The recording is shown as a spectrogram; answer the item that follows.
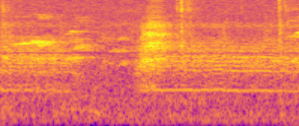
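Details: A wild, just-fledged Sulphur-crested Cockatoo at Cromer, Sydney, begging parents for food, gives a single short, harsh, raspy screech over a steady faint background hum.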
